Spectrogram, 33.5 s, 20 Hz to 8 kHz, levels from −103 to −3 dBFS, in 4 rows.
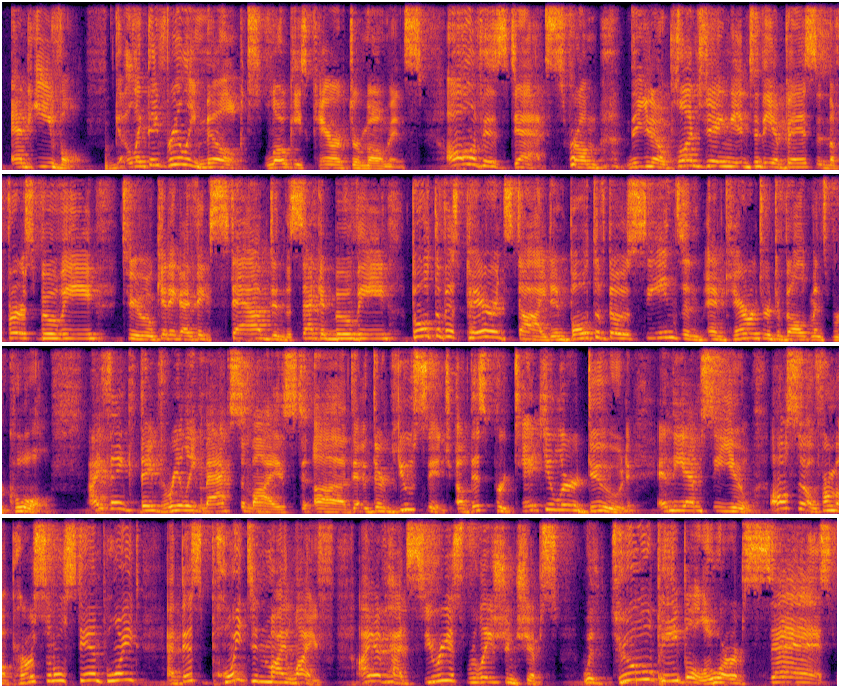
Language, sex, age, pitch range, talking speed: English, male, 30-49, 175-260 Hz, 155 wpm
